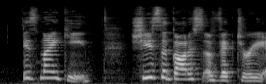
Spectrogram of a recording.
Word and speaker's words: Nike: would you say it rhyming with bike or rhyming with biky if you rhyme it with bike you're likely British not everyone I've encountered in the UK says it this way but it's a very popular pronunciation in the US we say almost without fail or exception Nike now the Americans have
